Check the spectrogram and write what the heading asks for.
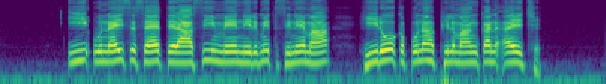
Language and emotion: Maithili, neutral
